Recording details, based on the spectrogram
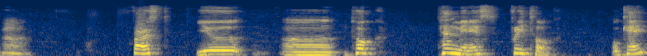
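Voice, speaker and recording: With a Korean accent, a man talks at a very slow pace in a high pitch, his voice swinging very widely and broken by long, frequent pauses. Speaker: show MC. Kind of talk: casual chat. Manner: halting.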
